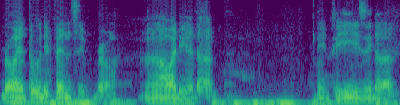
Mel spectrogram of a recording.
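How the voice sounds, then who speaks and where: A man's voice: on the low side, normal speed, gravelly, mellow, faint music behind. A man reacting to a video, blunt and mocking, cursing freely. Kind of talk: casual reaction commentary.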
